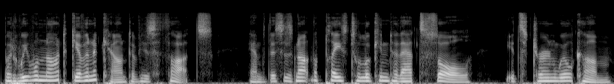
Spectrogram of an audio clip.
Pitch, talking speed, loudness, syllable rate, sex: 145 Hz, 235 wpm, -17 LUFS, 5.2 syllables/s, male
